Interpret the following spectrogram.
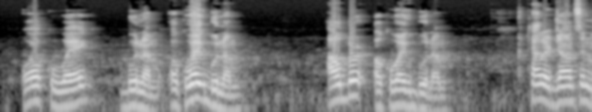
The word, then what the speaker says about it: Okwegbunam: Okay, Gawubanum.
